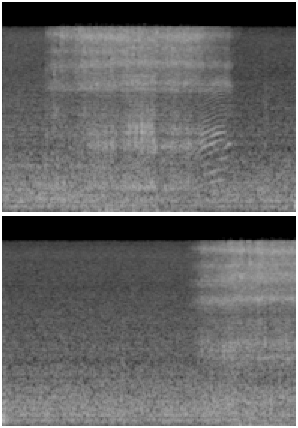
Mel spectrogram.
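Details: An adult sleeping on a boat in the middle of the ocean gives two long, harsh snoring breaths over steady wind and water noise.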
